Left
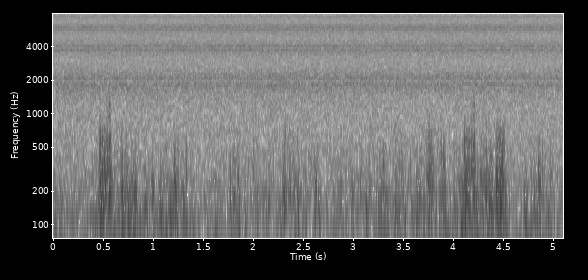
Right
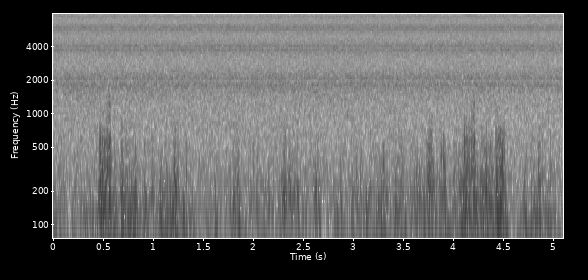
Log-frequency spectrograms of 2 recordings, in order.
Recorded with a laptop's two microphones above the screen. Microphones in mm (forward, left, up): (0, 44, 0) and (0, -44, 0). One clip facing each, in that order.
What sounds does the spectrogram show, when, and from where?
Only background noise.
